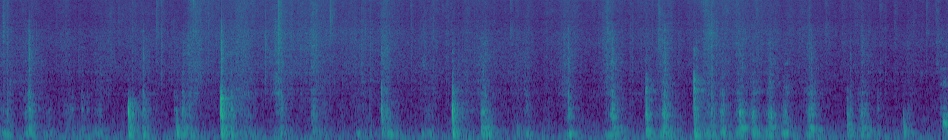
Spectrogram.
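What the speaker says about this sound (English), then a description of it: "And back to stirring" Sticky rice with edamame and seaweed being stir-fried in a pan, a spatula scraping and tossing in repeated uneven strokes over a soft, continuous sizzle, close and moderately loud.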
